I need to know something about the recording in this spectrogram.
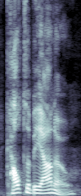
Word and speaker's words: Calabiano: Calabiano. So if you're in Italy, I think you would say more. There's no long a you don't say apple.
